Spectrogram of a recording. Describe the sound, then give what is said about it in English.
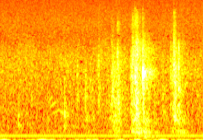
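A door is opened with a short run of muffled clunks and scraping rattles, growing louder toward the end, over a low steady hum. “Open the door, Dillon.”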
